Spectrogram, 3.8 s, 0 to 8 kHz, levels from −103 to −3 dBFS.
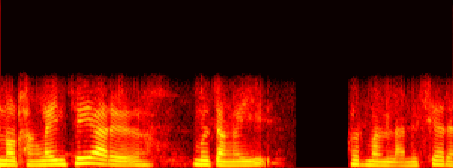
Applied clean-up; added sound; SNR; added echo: none; none; none; none.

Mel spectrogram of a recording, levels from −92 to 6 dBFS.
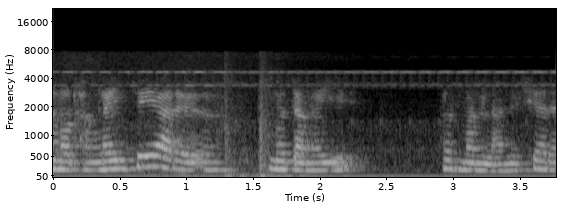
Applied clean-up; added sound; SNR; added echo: none; Bus / Alarm; 14 dB; reverberation time 0.3 s.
